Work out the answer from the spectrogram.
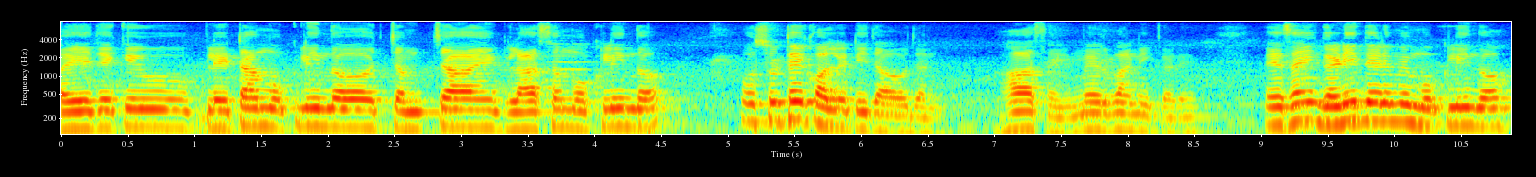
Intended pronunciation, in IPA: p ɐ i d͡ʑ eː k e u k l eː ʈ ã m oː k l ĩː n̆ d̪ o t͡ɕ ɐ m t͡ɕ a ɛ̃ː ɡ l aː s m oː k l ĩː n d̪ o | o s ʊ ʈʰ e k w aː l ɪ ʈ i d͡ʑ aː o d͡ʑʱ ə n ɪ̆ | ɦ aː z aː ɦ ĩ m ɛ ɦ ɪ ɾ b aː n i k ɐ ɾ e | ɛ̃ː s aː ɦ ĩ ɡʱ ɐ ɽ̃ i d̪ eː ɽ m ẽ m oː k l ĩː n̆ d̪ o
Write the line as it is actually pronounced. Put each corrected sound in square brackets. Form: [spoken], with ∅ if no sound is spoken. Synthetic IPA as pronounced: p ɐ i d͡ʑ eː k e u [p] l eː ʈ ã m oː k l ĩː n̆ d̪ o t͡ɕ ɐ m t͡ɕ a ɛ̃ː ɡ l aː s m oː k l ĩː n d̪ o | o s ʊ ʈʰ e k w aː l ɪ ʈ i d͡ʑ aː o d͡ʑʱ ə n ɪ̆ | ɦ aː [s] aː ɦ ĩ m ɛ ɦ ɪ ɾ b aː n i k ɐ ɾ e | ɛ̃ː s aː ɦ ĩ ɡʱ ɐ ɽ̃ i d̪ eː ɽ m ẽ m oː k l ĩː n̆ d̪ o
